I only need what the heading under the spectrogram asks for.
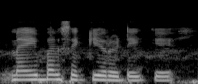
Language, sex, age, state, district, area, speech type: Telugu, female, 18-30, Andhra Pradesh, Guntur, rural, spontaneous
